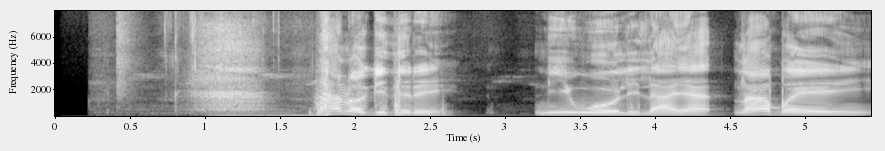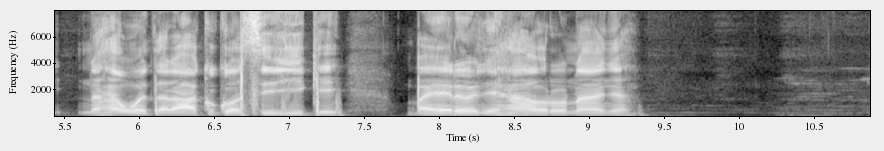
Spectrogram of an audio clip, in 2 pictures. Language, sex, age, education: Igbo, male, 15-29, tertiary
